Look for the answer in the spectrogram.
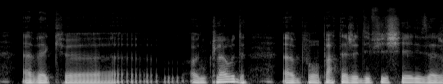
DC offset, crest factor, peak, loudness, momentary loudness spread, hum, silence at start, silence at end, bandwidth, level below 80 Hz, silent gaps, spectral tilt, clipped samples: under 0.1%; 16 dB; -6 dBFS; -23 LUFS; 10 LU; none; 0 s; 0 s; 10 kHz; -34 dBFS; none; -7.5 dB/octave; under 0.1%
